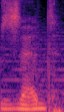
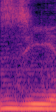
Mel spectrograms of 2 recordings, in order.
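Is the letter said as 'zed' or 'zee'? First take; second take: zed; zee. First: The letter is said as 'zed'. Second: The letter is said as 'zee'. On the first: "instead of Z" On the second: "Why do Americans pronounce it Z"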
